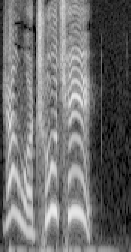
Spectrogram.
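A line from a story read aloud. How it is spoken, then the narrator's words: Loud shouting. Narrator (Chinese): 大拇指大嚷起来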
